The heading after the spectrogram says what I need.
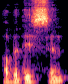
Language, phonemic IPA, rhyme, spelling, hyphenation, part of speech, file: Norwegian Bokmål, /ɑbeˈdɪsn̩/, -ɪsn̩, abbedissen, ab‧be‧dis‧sen, noun, NB - Pronunciation of Norwegian Bokmål «abbedissen».ogg
- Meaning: definite masculine singular of abbedisse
